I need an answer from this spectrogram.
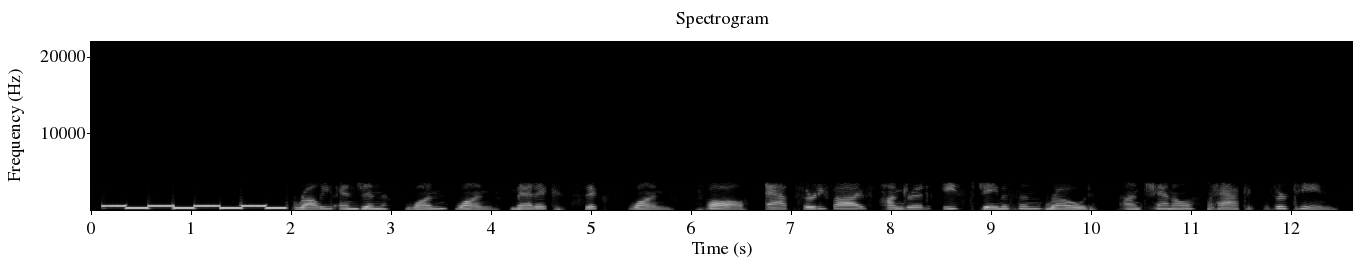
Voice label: EMS ALERT; wake

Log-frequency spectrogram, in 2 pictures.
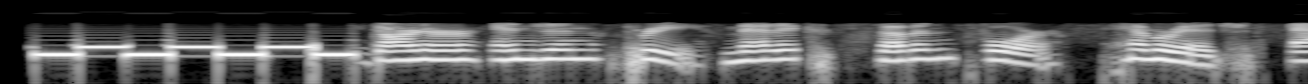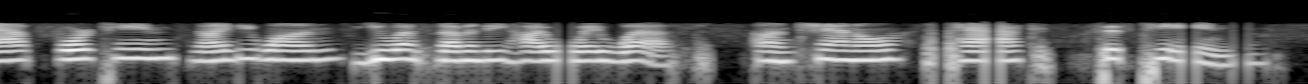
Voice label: WC EMS ALERT, p25

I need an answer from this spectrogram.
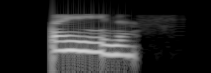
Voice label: EMS ALERT

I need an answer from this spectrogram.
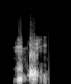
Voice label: FIRE OPS, p25

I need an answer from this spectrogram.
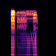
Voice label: Police District Tac, p25; wake p25

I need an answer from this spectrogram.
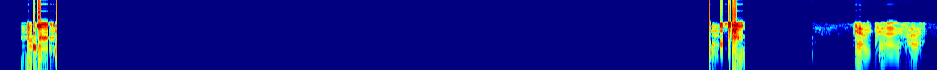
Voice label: Police LE Ops, p25; Raleigh; wake

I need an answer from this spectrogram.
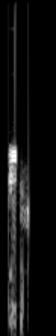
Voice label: Police Tac, p25; Raleigh; North District; wake

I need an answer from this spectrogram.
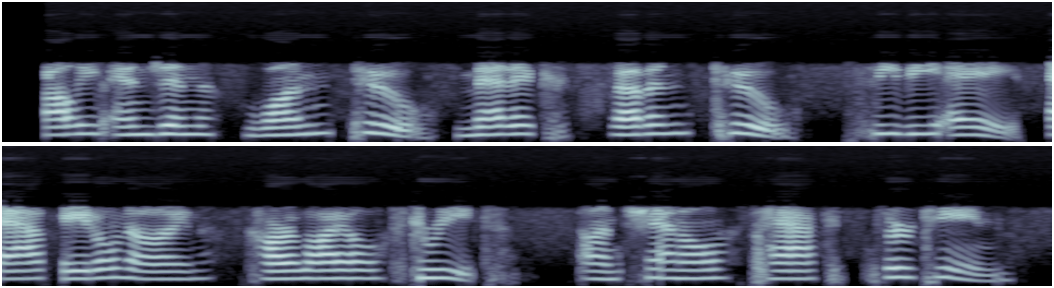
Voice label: WC EMS ALERT, p25; Wake

